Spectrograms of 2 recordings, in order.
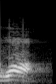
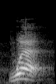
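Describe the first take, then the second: First: The vowel is a broad, open 'ah' sound. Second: The vowel is a fronted, 'eh'-like sound. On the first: The speaker calls it wrong. "This is a word that's pronounced very wrong most of the time. They go wah" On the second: The speaker calls it right. "It's not wah, it's where"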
